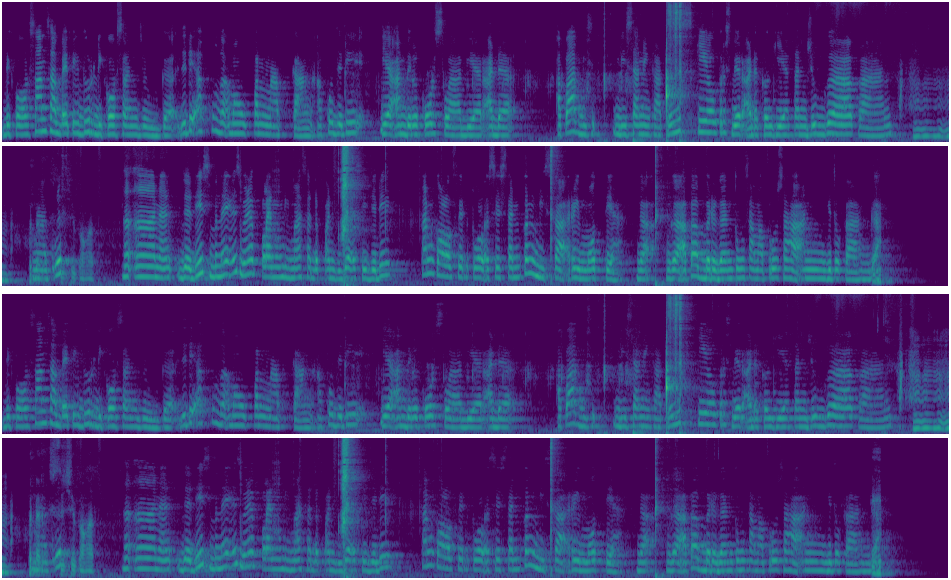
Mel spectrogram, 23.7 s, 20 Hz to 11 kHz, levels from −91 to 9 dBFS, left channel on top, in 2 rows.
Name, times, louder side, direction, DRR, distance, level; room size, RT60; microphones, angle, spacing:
voice 1, 0.0-6.4 6.9-11.2 12.2-12.6 13.3-16.7 17.1-22.8, left 5 dB, 70° left, 0.5 m, -38 dB
sound 1, 3.6-21.5, right 1 dB, 5° right, 0.5 m, -46 dB
voice 2, 11.2-13.0 22.7-22.8, right 6 dB, 80° right, 0.4 m, -44 dB
13.0 x 6.7 x 8.3 m
head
